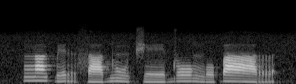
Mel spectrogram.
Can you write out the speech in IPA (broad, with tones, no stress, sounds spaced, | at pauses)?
ŋ ã˦ k͡p ɪ˨˦ r s a˨ d ũ˦˨ t͡ʃ eː˨ d oː˦ ŋ o˨ ɓ aː˦˨ r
